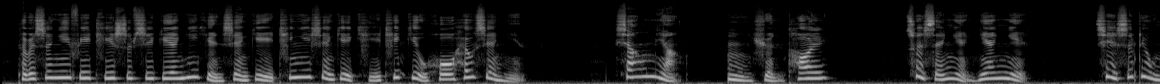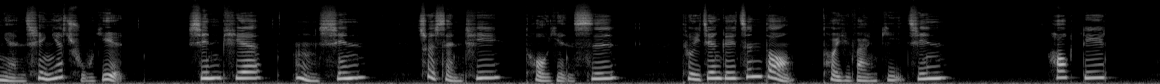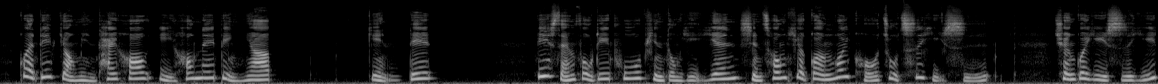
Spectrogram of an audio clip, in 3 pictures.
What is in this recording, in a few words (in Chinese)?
客語; 臺北市; 有聲公報; 市議員; 臺北市議會第14屆議員第2選舉區 (內湖、南港區)候選人介紹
